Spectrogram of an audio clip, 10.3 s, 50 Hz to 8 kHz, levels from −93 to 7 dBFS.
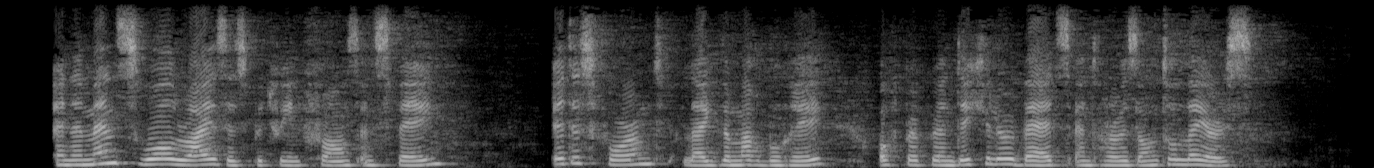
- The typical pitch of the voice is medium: No, high, 215 Hz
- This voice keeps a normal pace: No, slow, 115 wpm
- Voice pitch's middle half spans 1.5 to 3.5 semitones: Yes, average, 2.8 semitones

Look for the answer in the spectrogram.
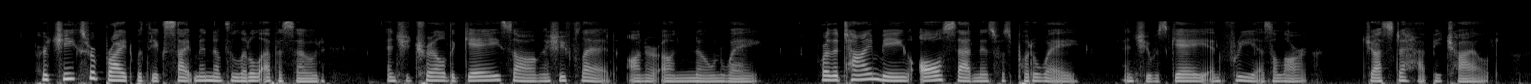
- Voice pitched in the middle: Yes, medium, 160 Hz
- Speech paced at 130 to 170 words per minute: No, average, 180 wpm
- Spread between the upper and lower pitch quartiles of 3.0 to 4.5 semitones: Yes, average, 3.5 semitones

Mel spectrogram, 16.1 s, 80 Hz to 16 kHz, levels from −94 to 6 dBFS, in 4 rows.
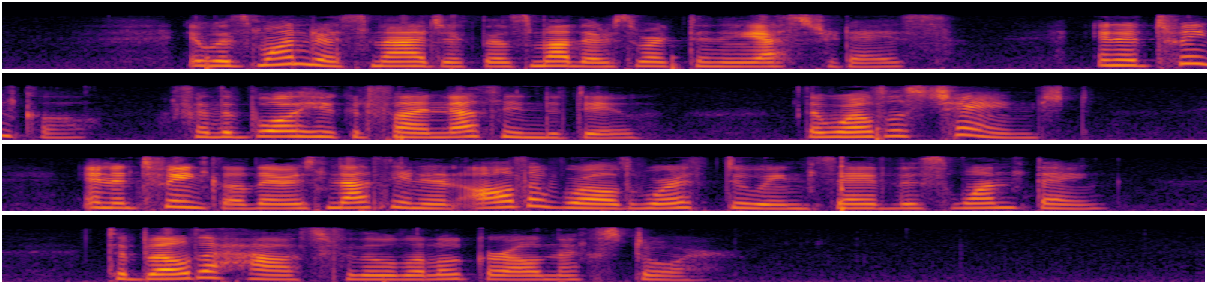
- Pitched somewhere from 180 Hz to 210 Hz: No, high, 240 Hz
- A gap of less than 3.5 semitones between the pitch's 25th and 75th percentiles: Yes, average, 2.8 semitones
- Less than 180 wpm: No, average, 195 wpm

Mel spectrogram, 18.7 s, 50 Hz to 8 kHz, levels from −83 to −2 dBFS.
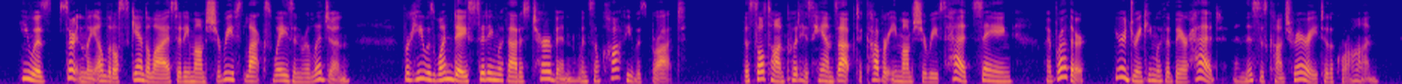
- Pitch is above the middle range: No, medium, 175 Hz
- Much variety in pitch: Yes, wide, 5.9 semitones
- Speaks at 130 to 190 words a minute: Yes, average, 175 wpm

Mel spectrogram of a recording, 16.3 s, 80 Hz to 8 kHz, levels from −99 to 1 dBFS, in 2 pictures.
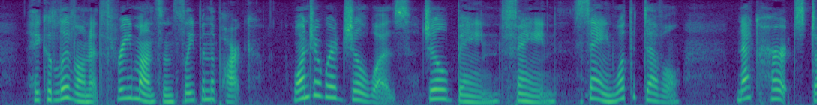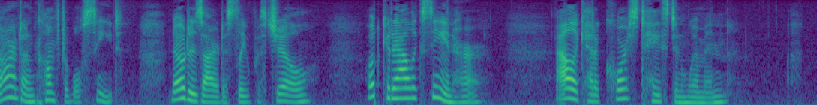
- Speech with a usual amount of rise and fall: No, wide, 6.6 semitones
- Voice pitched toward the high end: Yes, high, 210 Hz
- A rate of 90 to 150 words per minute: No, average, 160 wpm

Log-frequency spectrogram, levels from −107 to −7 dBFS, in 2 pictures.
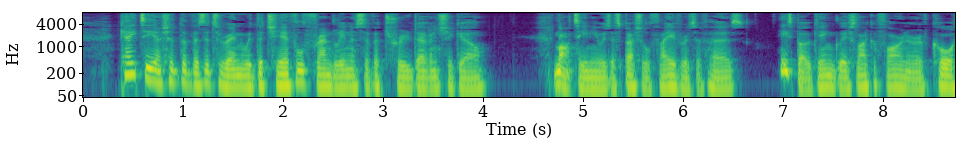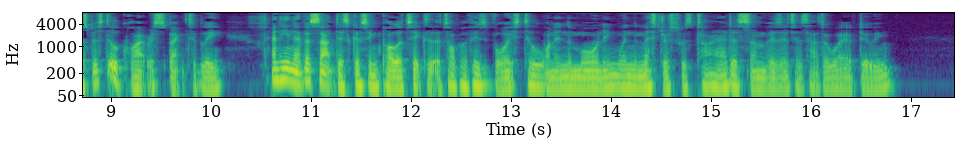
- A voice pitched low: Yes, very low, 85 Hz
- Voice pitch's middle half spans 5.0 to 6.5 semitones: No, average, 3.2 semitones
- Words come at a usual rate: No, fast, 215 wpm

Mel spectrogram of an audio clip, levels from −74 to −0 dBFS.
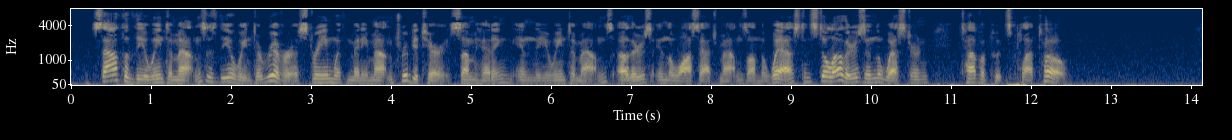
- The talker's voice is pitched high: No, low, 125 Hz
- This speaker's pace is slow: No, average, 155 wpm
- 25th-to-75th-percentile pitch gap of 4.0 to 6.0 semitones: Yes, average, 5.1 semitones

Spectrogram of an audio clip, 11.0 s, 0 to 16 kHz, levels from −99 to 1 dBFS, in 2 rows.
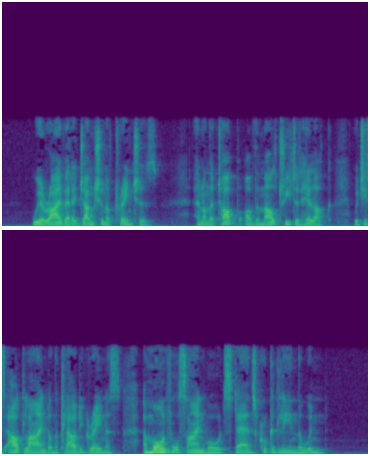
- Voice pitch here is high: No, medium, 145 Hz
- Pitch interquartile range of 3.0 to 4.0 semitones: Yes, average, 3.3 semitones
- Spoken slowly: No, average, 165 wpm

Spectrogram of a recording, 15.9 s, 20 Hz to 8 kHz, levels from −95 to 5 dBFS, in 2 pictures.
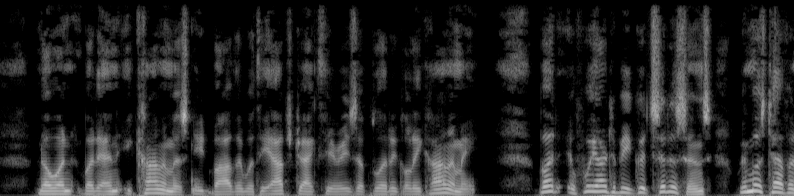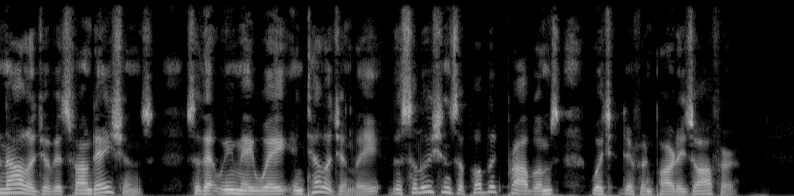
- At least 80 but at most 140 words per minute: No, average, 170 wpm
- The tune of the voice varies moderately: No, wide, 6.0 semitones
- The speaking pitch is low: Yes, low, 130 Hz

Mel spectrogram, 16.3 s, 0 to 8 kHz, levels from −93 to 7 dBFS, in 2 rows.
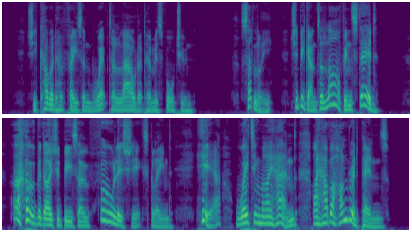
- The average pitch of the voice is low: Yes, low, 120 Hz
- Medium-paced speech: No, slow, 125 wpm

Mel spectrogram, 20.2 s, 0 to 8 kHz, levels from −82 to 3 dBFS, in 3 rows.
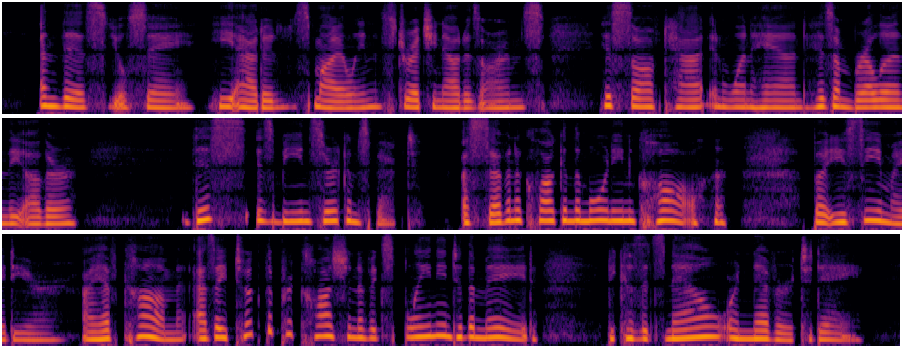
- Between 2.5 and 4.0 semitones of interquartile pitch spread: No, average, 4.9 semitones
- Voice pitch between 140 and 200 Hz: No, high, 215 Hz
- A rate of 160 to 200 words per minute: Yes, average, 165 wpm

